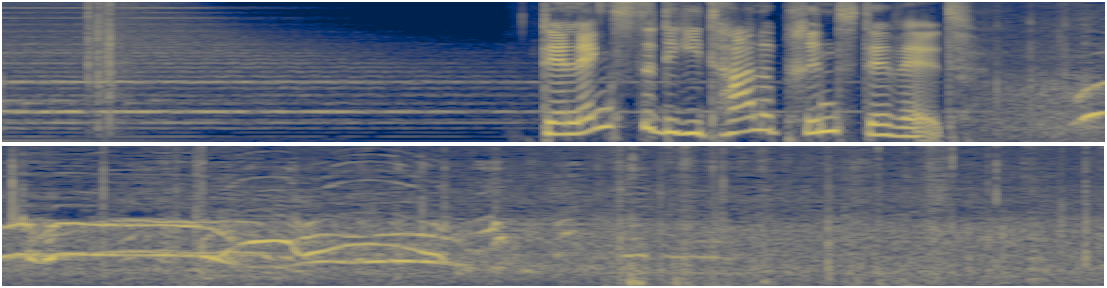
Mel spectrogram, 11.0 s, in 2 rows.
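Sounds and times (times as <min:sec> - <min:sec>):
speech: 0:02.7 - 0:04.9
crowd cheering after world record attempt: 0:05.3 - 0:08.5.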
